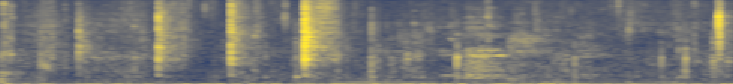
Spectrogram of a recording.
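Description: People eating at a table: scattered sharp clicks of cutlery against plates and mouth smacks of eating, with a faint murmur about three seconds in.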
